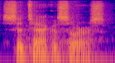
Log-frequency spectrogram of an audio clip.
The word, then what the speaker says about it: Psittacosaurus: this is attack asaurus sounds like it starts with an S but the P is silent so it starts with psi TT a Co Sarris psittacosaurus now when you look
